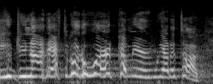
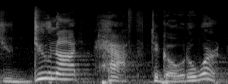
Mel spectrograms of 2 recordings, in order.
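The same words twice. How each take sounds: First: High, loud exasperated dad, retold; emphatic insistence. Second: Measured, word-by-word dad, retold; slow, deliberate insistence. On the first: Dad interrupts sulking daughter in kitchen, emphatic. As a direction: cut across the sulking, pitched way up. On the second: Dad lays out the deal to daughter, deliberate. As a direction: spell it out slowly.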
